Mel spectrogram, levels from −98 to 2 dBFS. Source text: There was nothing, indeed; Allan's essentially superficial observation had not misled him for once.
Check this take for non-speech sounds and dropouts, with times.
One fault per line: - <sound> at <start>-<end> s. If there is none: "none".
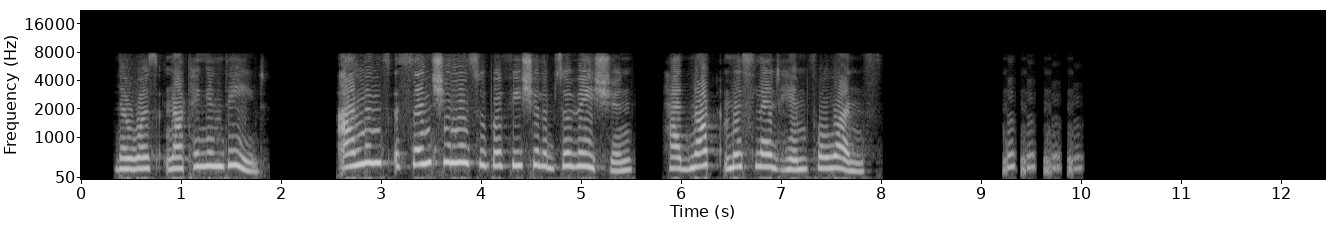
- laugh at 9.2-10.0 s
